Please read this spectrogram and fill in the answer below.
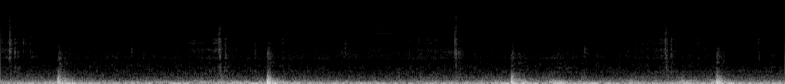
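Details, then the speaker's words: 2009 BMW 5 Series, nearly 40,000 km, turning slowly at about 20–30 km/h: dull low thumps from the rear every second or two, shifting left and right with steering; not the loose tie-rod ball joint, pointing to loose cargo sliding in the trunk. "感觉后边跟有东西似的。哎，感觉一会儿在左，一会儿在右。你往左打的时候，它右边撞得响；往右打的时候，左边撞得响，感觉。"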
